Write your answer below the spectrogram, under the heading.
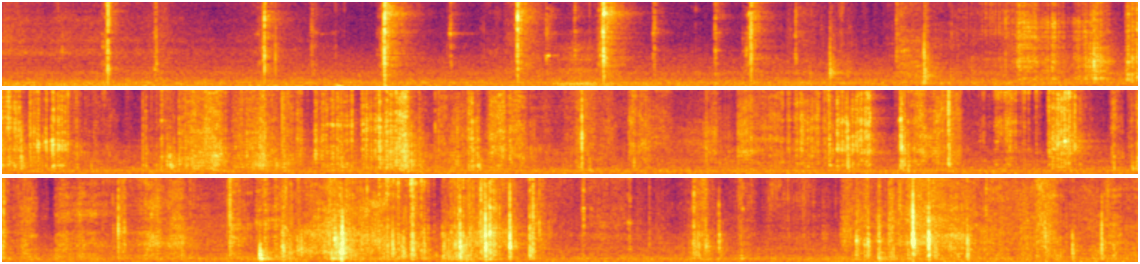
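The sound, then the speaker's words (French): Sharp snips of scissors cutting, many quick irregular clips and rustles scattered throughout, fairly faint and without voices. “Un peu d'imagination, de patience, deux, trois outils, tchac, tchac, tchac. Tiens, tu pourrais t'occuper de découper ça”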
